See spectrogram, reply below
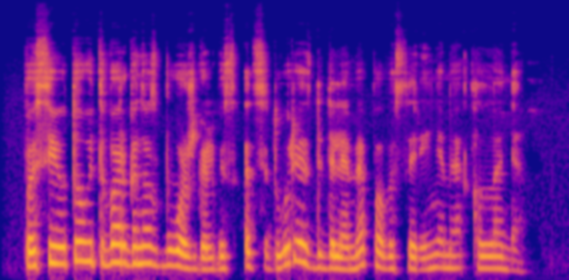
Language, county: Lithuanian, Vilnius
